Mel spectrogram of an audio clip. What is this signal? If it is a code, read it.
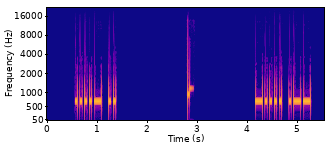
Morse code, heard as a keyed tone, about 25 wpm, 700 Hz. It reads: 4I 6W
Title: Two Challenging Letter-Number Combinations 25wpm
